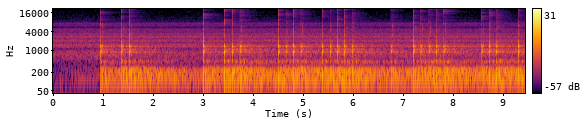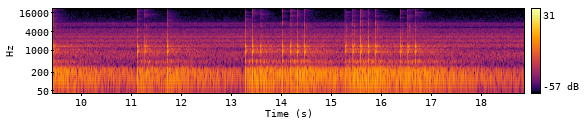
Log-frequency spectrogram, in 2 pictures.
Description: Tap code, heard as knocks on wood, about 7 knocks a second, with room echo. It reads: B CUEM F OX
